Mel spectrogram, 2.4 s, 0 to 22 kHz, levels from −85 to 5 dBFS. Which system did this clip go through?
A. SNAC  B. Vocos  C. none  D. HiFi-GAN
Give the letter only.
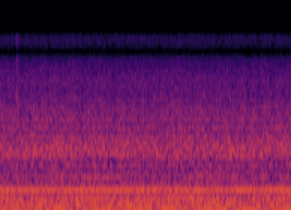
C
